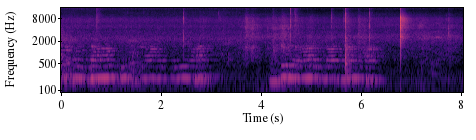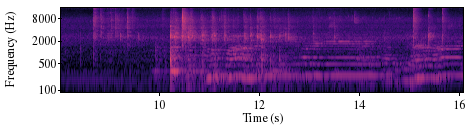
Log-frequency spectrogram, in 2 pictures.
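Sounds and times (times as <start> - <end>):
person chanting: 0.0 - 3.1, 4.2 - 6.5, 10.7 - 16.0
crackling hiss: 0.0 - 16.0
utensil clinking on pot: 10.0 - 13.6.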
